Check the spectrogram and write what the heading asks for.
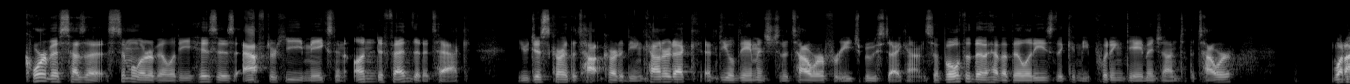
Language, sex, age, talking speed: English, male, 30-49, 210 wpm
